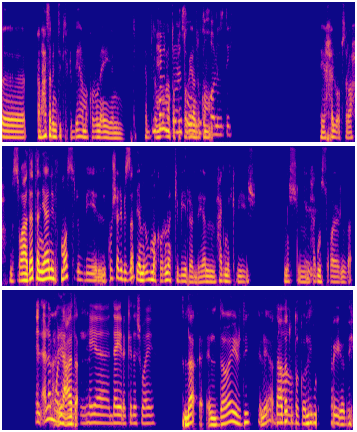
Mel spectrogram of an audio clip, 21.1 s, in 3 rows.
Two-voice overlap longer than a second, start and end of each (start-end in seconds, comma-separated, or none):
3.0-4.2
